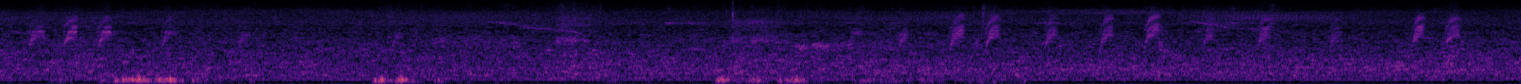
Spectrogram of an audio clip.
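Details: Slaty-headed parakeet in a low-to-middle altitude Himalayan hill forest, around flowering trees, giving short, sharp high notes in quick bursts of three or four, over a steady hiss with a few low thumps.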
